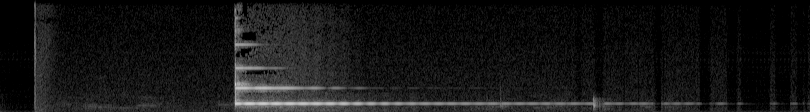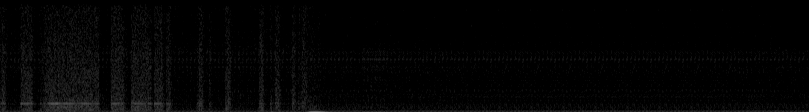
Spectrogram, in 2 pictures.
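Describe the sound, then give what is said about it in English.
A single meditation bell is struck once to begin an online group silent meditation practice, ringing out with a clear, pure tone that slowly fades over about ten seconds into silence, with a faint click before it and no voices. “so I'm going to start with the sound of a bell.”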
